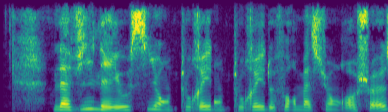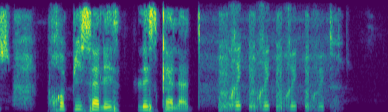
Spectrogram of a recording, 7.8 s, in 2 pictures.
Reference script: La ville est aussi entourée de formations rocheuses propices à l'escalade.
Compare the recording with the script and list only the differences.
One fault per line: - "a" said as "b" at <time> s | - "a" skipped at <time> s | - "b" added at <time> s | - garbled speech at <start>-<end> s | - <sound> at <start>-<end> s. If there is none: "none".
- "entourée" added at 2.1 s
- laugh at 6.1-7.1 s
